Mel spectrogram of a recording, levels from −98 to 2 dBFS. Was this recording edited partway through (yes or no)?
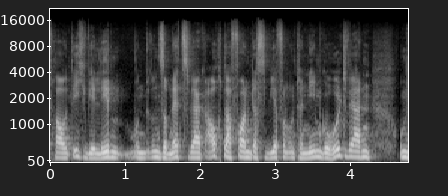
no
